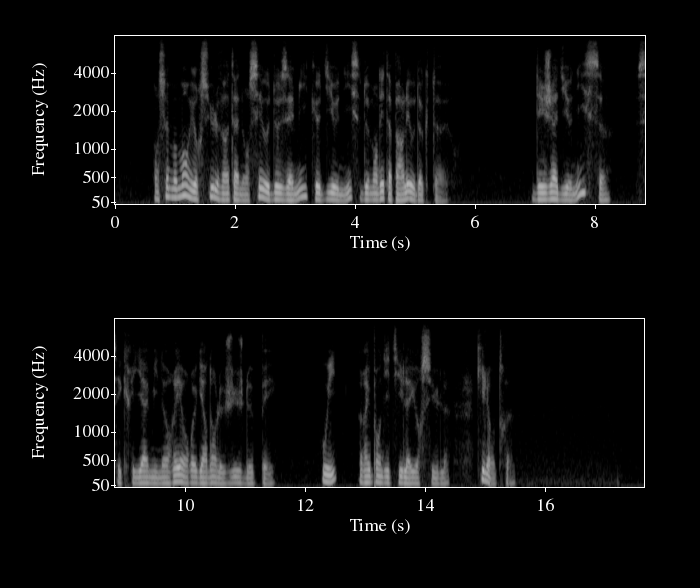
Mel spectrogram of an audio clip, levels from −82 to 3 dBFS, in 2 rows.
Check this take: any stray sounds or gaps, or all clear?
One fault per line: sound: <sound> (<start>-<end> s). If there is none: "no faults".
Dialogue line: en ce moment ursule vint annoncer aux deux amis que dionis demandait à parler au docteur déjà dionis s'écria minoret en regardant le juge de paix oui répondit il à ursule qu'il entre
no faults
